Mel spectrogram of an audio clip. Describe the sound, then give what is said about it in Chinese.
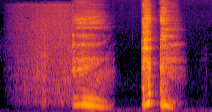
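A man coughs lightly behind his hand: a drawn-out, voiced clearing of the throat, then two short, sharp coughs in quick succession, with no talk. “他掩了唇，咳嗽了几声。”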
